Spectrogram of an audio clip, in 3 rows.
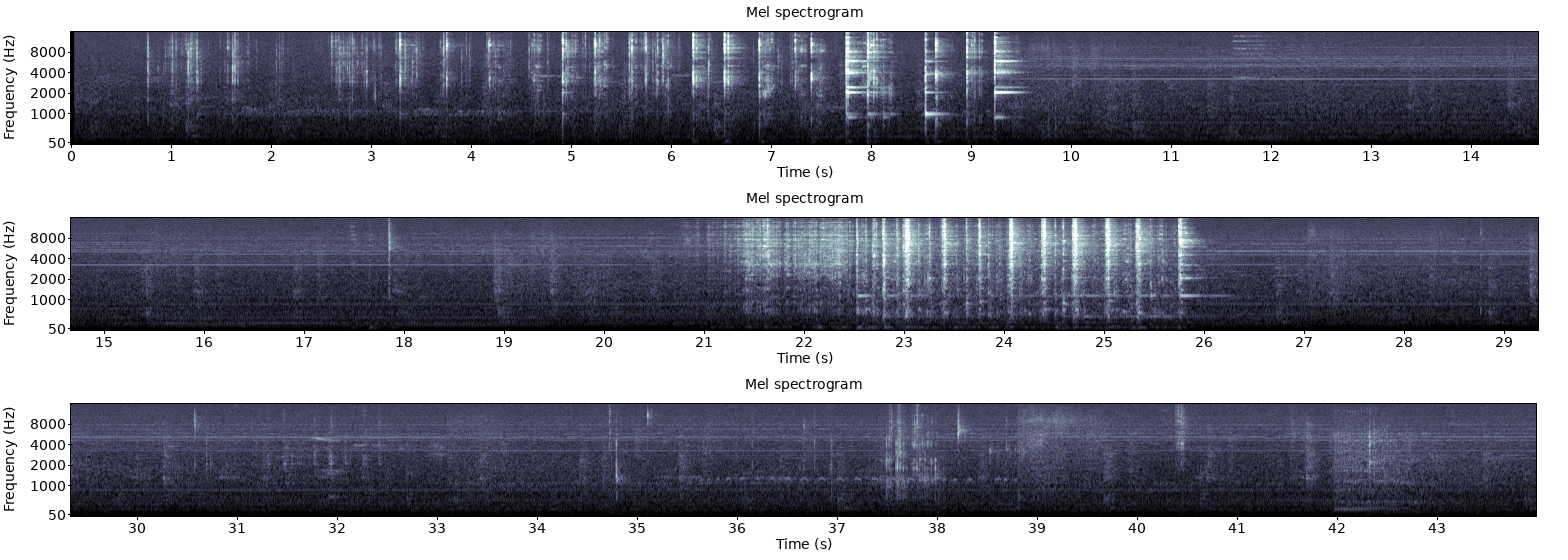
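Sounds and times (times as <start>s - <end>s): whisk wires clicking on glass: 2.6s - 9.6s
fork clinking against glass bowl: 4.2s - 9.6s, 22.5s - 26.0s
whisk swishing in bowl: 21.5s - 25.8s.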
